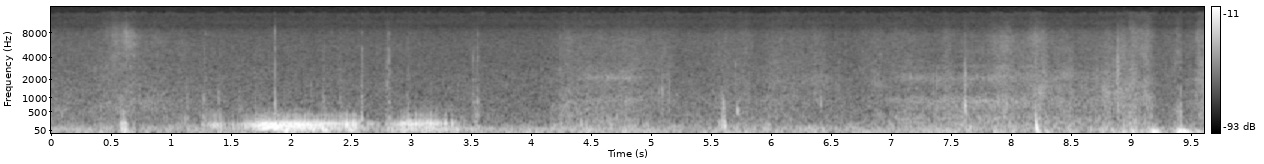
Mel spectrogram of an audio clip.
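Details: Male's hungry stomach: low gurgling rumble swells and fades, then quieter bubbling and faint clicks of gas and fluid. Borborygmi.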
